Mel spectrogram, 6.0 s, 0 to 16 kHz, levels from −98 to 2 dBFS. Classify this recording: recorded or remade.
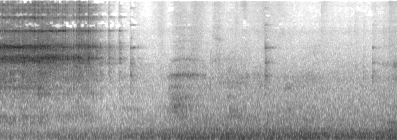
remade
